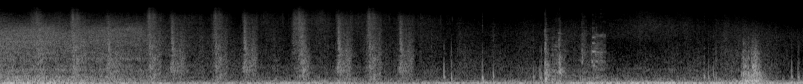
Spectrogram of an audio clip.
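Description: Armoured footsteps clank steadily along.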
